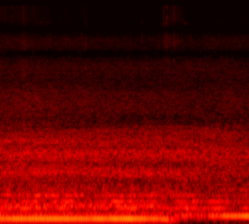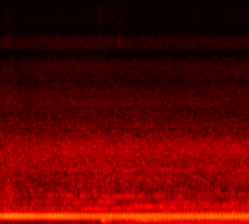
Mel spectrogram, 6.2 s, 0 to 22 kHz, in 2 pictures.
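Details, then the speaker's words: 1970s Sears (Lasko) 9-inch portable fan, model 453.8100, drawing about 0.9 amps, on high speed; motor possibly Sanyo. Steady low hum and soft airy whoosh without rattles or scraping, a healthy late-70s Lasko whir. "it really sounds like a lasko fan it really has that distinct kind of uh like late 70s lasko whirring sound"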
